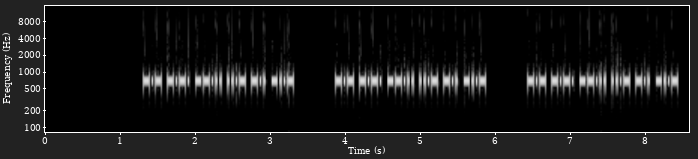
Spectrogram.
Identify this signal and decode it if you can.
Morse code, heard as a keyed tone, about 43 wpm, 700 Hz. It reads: KC7VDX KC7VDX KC7VDX
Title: USA Call Signs - 6 Characters - Repeated 3x - 45wpm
